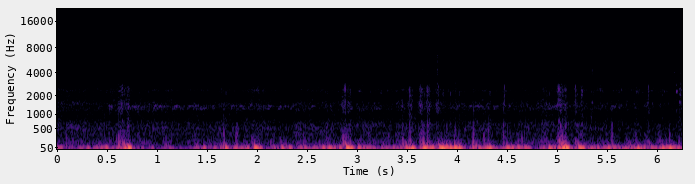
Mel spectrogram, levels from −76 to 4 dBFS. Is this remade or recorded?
recorded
